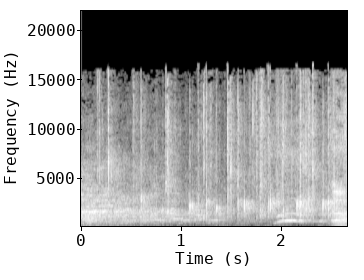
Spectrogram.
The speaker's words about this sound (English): Oh. Thank you. People are clapping at my frivolous spending. They're like, you go, girl. You earned it.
